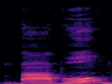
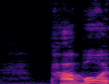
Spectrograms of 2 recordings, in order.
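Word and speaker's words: 바보: b the first part the first B is actually a p sound whereas the second one is a b it's not bubble but Pabo is a fool next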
